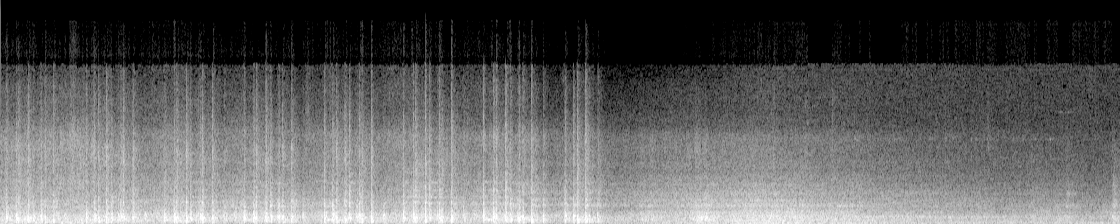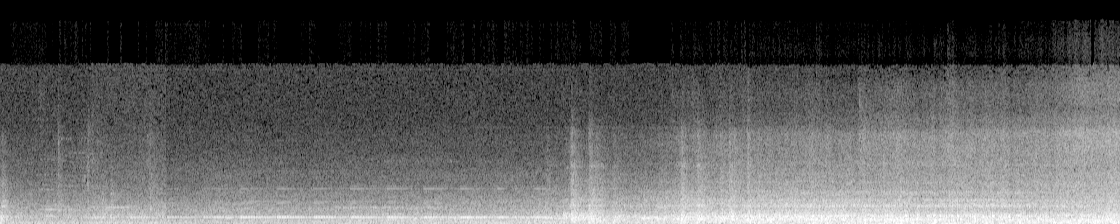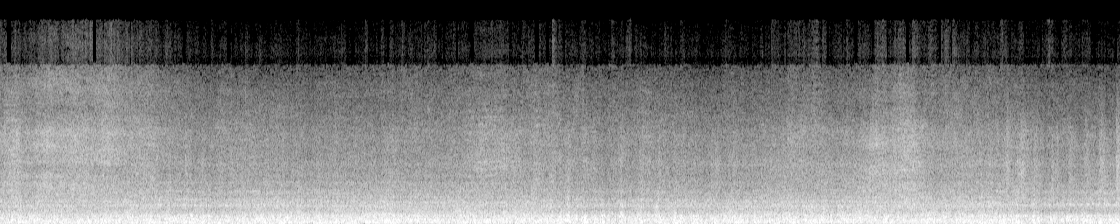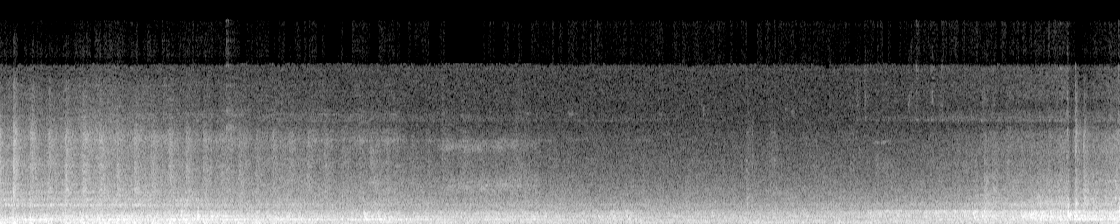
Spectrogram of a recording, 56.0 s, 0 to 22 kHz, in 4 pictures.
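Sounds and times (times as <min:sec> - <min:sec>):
train wheels clattering on rails: 0:00.0 - 0:09.0, 0:13.0 - 0:16.1, 0:20.7 - 0:50.0, 0:52.8 - 0:56.0
train rumble: 0:00.0 - 0:56.0
steady tone: 0:15.2 - 0:22.6.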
